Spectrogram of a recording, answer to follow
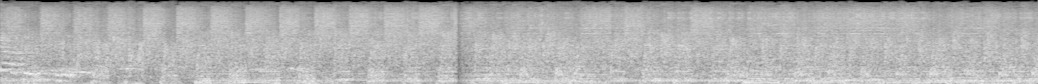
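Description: Live church band playing an up-tempo groove: electric bass guitar with a drum kit, cymbal strokes about four a second through the first half.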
